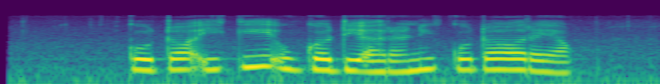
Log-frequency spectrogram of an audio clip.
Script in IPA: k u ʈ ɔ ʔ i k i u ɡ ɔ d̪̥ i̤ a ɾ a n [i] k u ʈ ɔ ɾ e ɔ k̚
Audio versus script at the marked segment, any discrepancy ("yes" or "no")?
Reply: no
